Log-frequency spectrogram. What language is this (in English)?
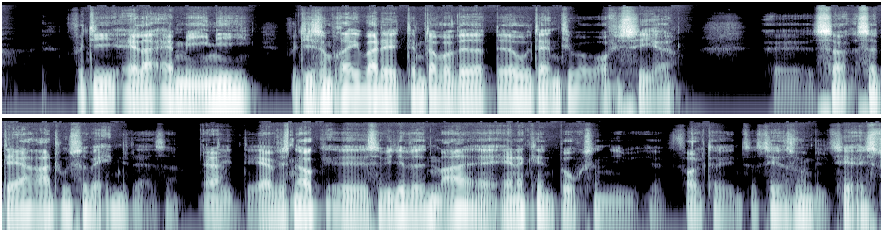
Danish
